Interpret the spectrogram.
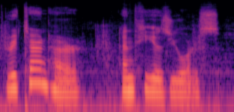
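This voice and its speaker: A woman's voice: mid-range voice, animated, a little slow, vocal fry, darkish tone. An actress playing a menacing, imperious woman crime boss in a radio drama, speaking in formal, haughty, clipped phrases. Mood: cold menace.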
